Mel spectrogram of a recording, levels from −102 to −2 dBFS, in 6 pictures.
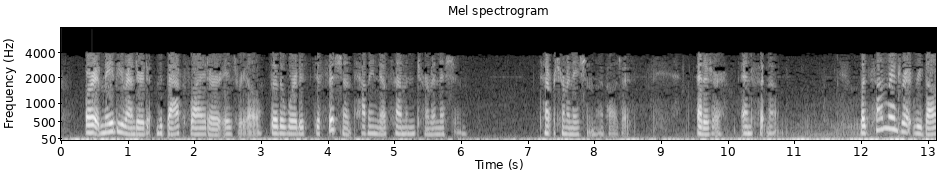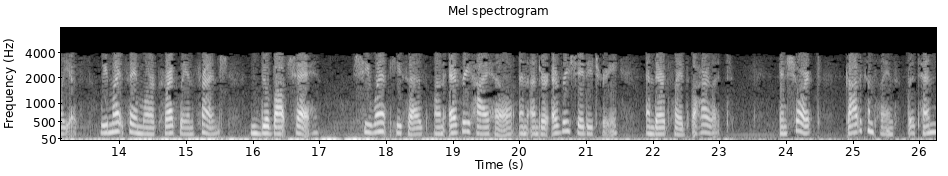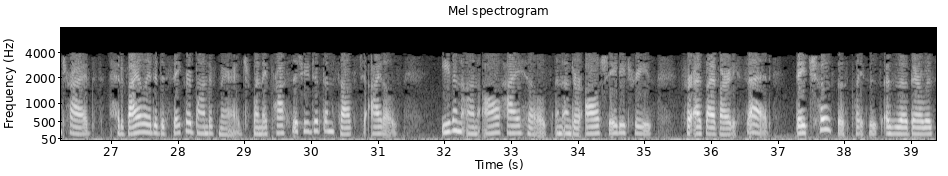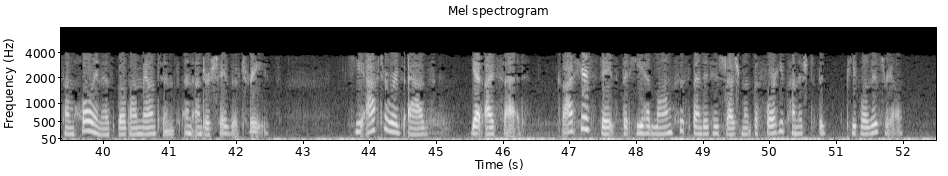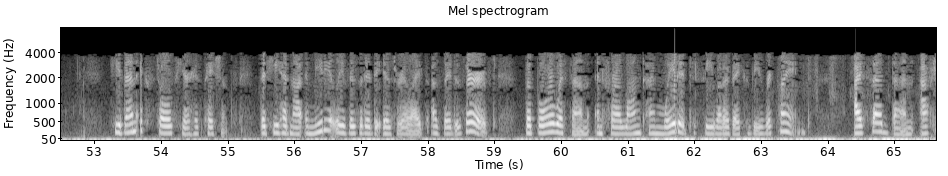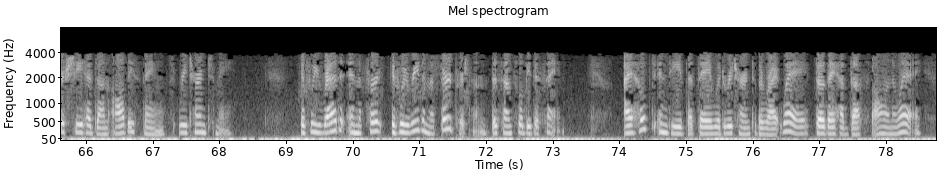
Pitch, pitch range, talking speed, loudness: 185 Hz, 170-210 Hz, 165 wpm, -20 LUFS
